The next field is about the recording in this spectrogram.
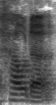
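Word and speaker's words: Gouda: could make the Howa the guda they pronounce it Howa cheese and just Stacks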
